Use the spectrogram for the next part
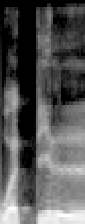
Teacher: pada huruf lam mati, tak boleh ada lantunan ibu ayah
